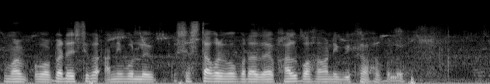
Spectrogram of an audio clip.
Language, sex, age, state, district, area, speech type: Assamese, male, 18-30, Assam, Barpeta, rural, spontaneous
